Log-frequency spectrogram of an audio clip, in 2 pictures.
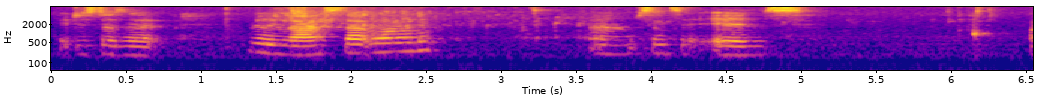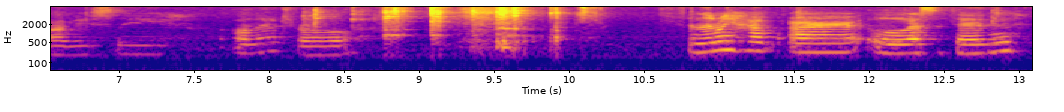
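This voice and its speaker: A woman in her late twenties chats to the camera in a casual home vlog. She talks slowly and easily, at a middling pitch, with fillers and small laughs. She sounds like she is recorded on a camera mic in her kitchen. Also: fairly even intonation, background noise. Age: 20s. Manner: chatty and unhurried, with fillers and little laughs. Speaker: vlogger.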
